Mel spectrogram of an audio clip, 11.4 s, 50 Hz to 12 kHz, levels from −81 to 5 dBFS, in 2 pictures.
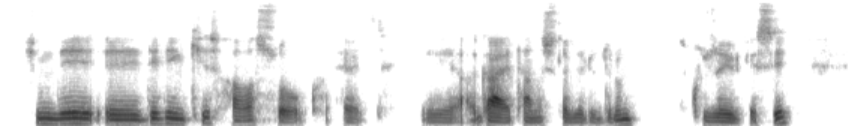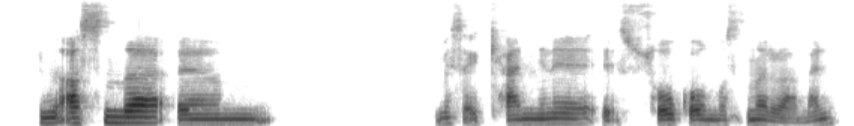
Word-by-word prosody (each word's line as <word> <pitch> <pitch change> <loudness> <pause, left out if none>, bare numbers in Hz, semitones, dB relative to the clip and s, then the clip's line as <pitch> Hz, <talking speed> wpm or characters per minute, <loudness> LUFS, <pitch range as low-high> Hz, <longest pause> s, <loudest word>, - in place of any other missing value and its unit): Şimdi, 135 -1 0
eee, 125 -4 +2
dedin 135 -1 +1
ki - - -5
hava 110 0 -2
soğuk. - - -5
Evet, - - -8 0.3
eee, 95 -1 -6
a - - -7
gayet 100 -2 +5
anlaşılabilir 95 -1 -4
bir 90 - -9
durum 120 +5 -2 0.4
kuzey 95 -2 -1
ülkesi. 90 - -2 0.7
Şimdi 145 +1 +2
aslında, 155 +1 +6
emm 125 - -1 1.1
mesela 145 +1 -7
kendine, 130 +2 -2
eee, - - -5
soğuk 125 +1 -2
olmasına 120 0 -1
rağmen 100 +6 -6
125 Hz, 125 wpm, -21 LUFS, 105-135 Hz, 1.1 s, aslında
